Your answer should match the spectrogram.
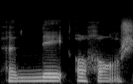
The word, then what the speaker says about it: un nez orange: For example, if you want to say an orange nose, you say un nez orange. You don't pronounce that Z, because there are certain rules about when they are pronounced and not.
